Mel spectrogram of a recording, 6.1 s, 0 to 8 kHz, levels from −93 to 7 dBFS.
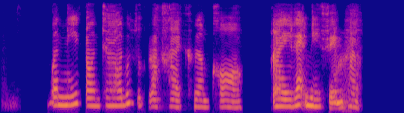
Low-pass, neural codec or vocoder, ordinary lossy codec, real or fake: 7.2 kHz; codec, 44.1 kHz, 1.7 kbps, Pupu-Codec; none; fake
